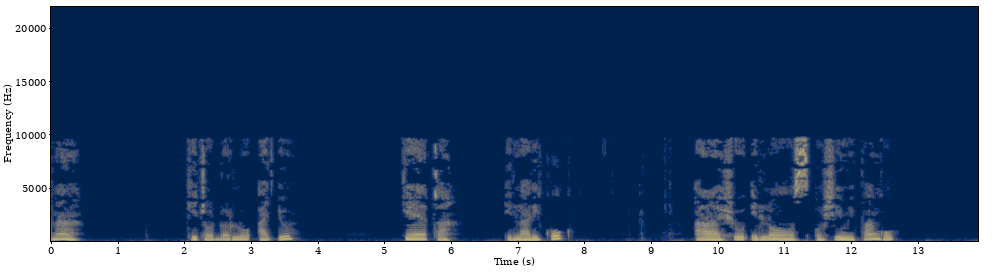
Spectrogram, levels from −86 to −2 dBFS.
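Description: Speech that sounds dull above about 9.8 kHz and carries several kinds of coding artefacts together throughout. This is likely transcoding between lossy codecs: the sound points to a low-bitrate Vorbis encode, then MP3, then WMA, each stacking its own damage on the last.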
